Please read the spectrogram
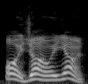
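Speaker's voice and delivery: put-on loud, high call in a wobbly British accent; a British accent drifting toward Australian; mock British accent. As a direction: shout across the office like a cockney boss. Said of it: "That accent went, like, four different places".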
